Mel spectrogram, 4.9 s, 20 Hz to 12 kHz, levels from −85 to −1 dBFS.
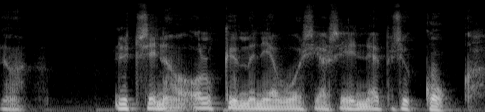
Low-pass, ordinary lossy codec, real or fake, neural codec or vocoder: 10.8 kHz; AAC, 64 kbps; real; none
